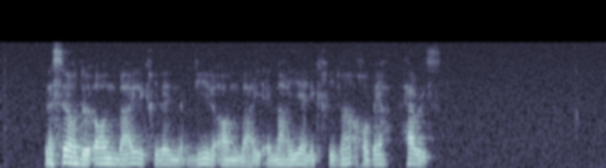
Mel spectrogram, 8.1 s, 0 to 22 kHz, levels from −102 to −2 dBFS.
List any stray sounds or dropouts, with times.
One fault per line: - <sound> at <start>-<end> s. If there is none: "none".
none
